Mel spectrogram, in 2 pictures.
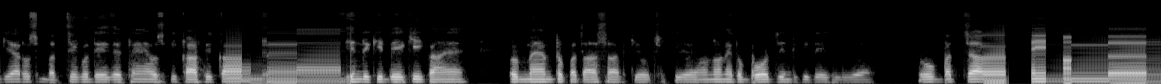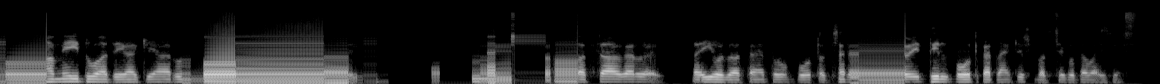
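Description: From 2.26 to 3.51 s, 9.84 to 12.07 s, 13.44 to 17.38 s and 20.12 to 20.66 s, the speech turns into a rigid metallic buzz at 66.7 Hz: robotic sound from repeated short buffers, likely because a segment of about 15 ms was looped while essentially all the real audio was skipped. A spectrogram shows evenly spaced harmonic stripes at multiples of 66.7 Hz, and the waveform shows one short shape repeating every 15 ms.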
